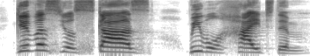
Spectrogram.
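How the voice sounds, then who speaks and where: In a very clean recording with a silent background, a woman with a high pitch projects a raised voice at a fairly slow pace, her pitch varying in an ordinary way. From South Africa. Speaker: poet. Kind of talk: poetry reading.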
